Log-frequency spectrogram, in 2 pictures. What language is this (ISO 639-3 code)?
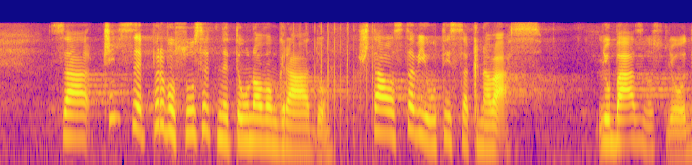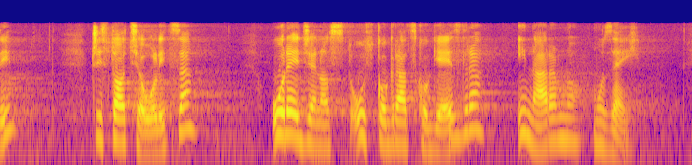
srp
